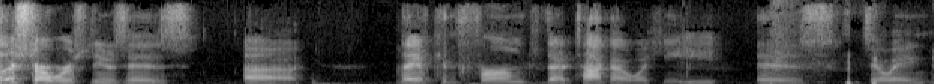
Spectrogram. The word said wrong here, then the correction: Taika Waititi: did I get his name wrong? – Taika Waititi. – Taika Waititi.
